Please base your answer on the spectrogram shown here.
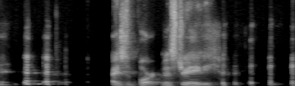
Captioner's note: laughing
